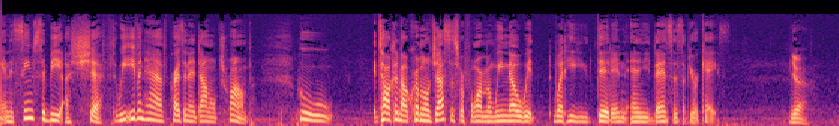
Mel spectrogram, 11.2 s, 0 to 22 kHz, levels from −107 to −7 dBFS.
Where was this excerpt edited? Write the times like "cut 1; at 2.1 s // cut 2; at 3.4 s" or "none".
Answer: none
